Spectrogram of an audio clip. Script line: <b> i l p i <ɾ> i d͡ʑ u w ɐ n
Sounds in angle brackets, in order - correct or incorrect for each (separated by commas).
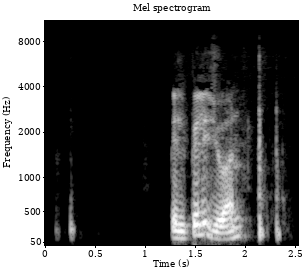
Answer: incorrect, incorrect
